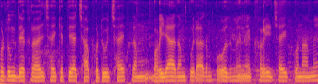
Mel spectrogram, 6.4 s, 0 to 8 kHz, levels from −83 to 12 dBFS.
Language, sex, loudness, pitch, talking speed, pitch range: Bhojpuri, male, -15 LUFS, 140 Hz, 190 wpm, 135-140 Hz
